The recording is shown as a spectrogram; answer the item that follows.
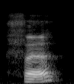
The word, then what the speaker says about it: pho: There was another time when we got pho, which I pronounced it right.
